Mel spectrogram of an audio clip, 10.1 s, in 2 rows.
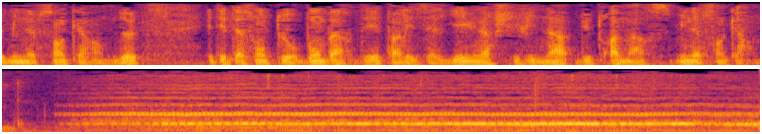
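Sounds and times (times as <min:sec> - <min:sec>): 
speech: 0:00.0 - 0:05.3
air raid warning siren wailing: 0:05.4 - 0:10.1.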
